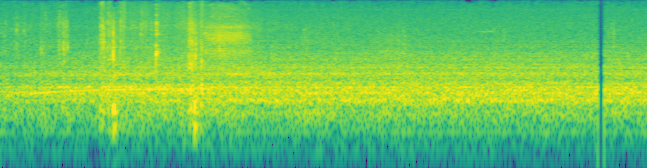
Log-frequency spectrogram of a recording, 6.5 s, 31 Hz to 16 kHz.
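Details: Reliable 24 V 4000 W inverter, reassembled after repair, on a limited current supply with light load: soft steady whir with a faint even hum, no rattles or scraping; cooling fan spins smoothly, inverter runs normally.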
